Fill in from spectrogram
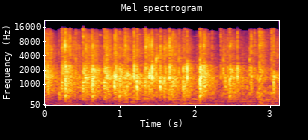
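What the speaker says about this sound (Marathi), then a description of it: "मंदासाठी खरंच जोरदार टाळ्या झाल्या पाहिजे" An audience applauds a singer after a solo song performance, a lively burst of dense hand clapping close by that holds steady for several seconds with slight swells.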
